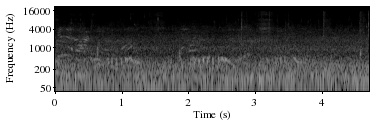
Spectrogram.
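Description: Pigeons coo outdoors, soft repeated throaty calls running beneath people talking nearby, with faint street and hoof-like clatter in the background.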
